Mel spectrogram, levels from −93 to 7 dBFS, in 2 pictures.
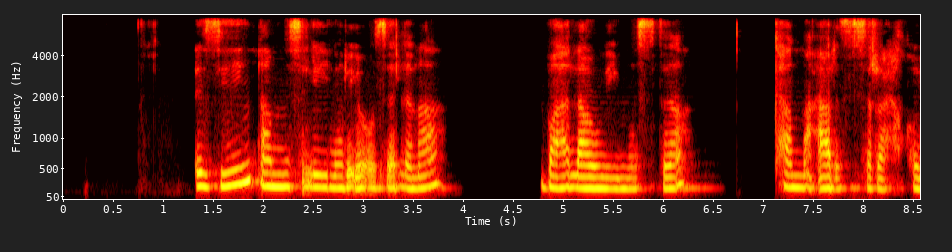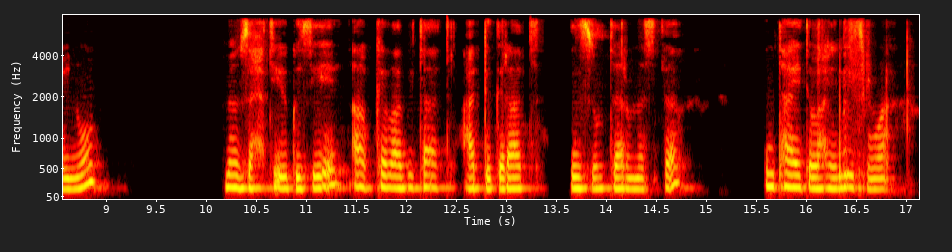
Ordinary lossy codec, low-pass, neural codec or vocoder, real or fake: AAC, 48 kbps; 7.2 kHz; codec, 16 kHz, 4 kbps, FunCodec, trained on LibriTTS, 50 frames a second; fake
